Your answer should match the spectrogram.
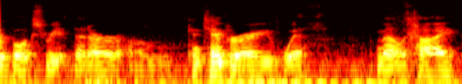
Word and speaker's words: Malachi: So this month we're going to begin the book of Malachi, and this is obviously a Hebrew name, as I've mentioned previously, that's actually pronounced Malachi, and it's derived from a Hebrew expression meaning to dispatch as a deputy or officer or a messenger.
